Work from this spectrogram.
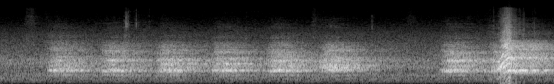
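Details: Dog barking in a series of mid-pitched, evenly spaced barks about every half second, with a sharp louder bark near the end.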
